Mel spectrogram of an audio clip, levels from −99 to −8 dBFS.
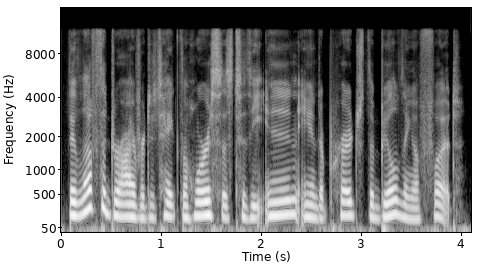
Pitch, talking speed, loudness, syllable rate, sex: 175 Hz, 235 wpm, -18 LUFS, 5.7 syllables/s, female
